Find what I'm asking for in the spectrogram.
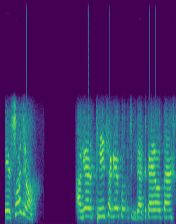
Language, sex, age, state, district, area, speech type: Sindhi, female, 45-60, Delhi, South Delhi, urban, conversation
